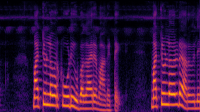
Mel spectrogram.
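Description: A woman speaking, with a pause of about half a second near the start and another around two and a half seconds in. Behind her, crickets chirr steadily at a high pitch.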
